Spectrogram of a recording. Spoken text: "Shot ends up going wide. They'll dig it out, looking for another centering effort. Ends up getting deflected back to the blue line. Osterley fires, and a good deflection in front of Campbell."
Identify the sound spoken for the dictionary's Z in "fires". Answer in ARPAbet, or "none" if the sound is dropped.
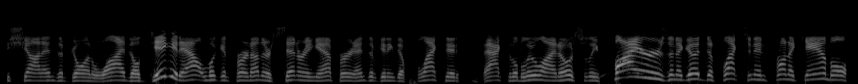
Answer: Z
